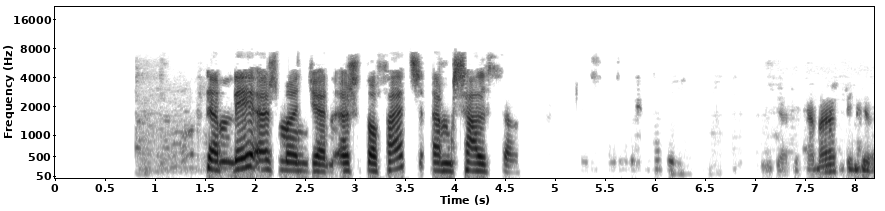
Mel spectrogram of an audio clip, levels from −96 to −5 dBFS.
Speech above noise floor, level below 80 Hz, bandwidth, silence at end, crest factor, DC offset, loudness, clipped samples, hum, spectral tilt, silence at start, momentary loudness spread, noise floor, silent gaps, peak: 34 dB; -64 dBFS; 7.6 kHz; 0 s; 18 dB; under 0.1%; -16 LUFS; under 0.1%; none; -3.5 dB/octave; 1.35 s; 15 LU; -50 dBFS; 3.07-3.11 s, 3.70-3.75 s, 4.65-5.20 s, 5.47-5.52 s, 6.08-6.12 s, 6.37-6.48 s, 6.69-6.76 s, 6.89-6.97 s; 0 dBFS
